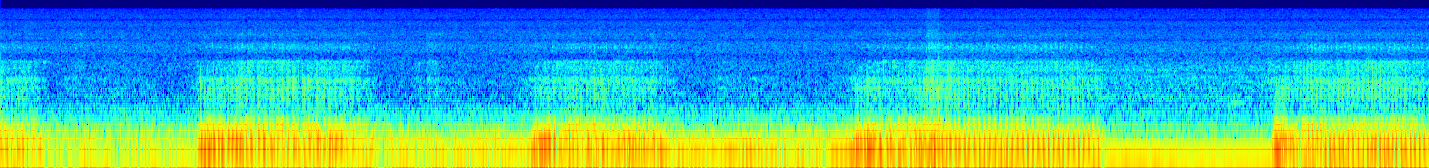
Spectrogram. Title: ASMR| COME SLEEP WITH ME| SLEEPING SOUNDS| SNORING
